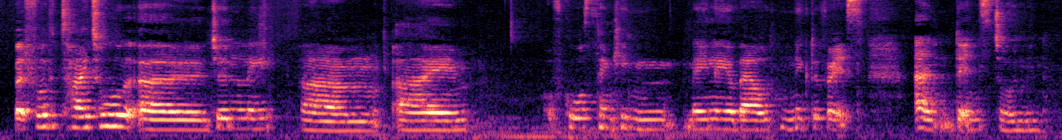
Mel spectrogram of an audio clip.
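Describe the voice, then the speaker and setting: A woman's medium-pitched voice, very slow and fairly even in intonation, with big swings in loudness and audible room echo. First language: not English. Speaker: motorsport vlogger. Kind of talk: casual vlog commentary. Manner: halting, many fillers.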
